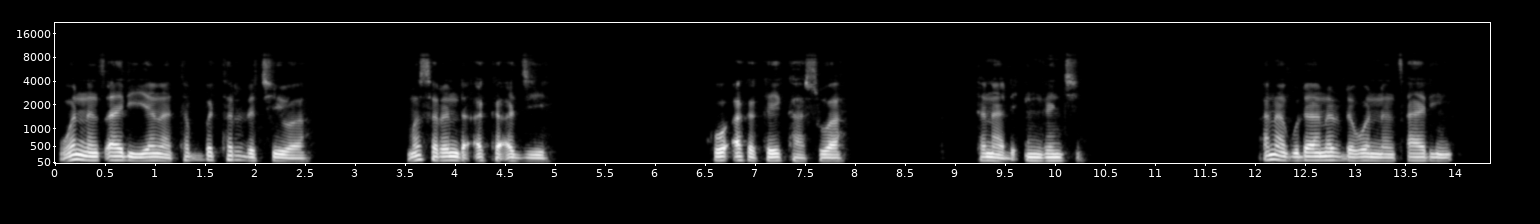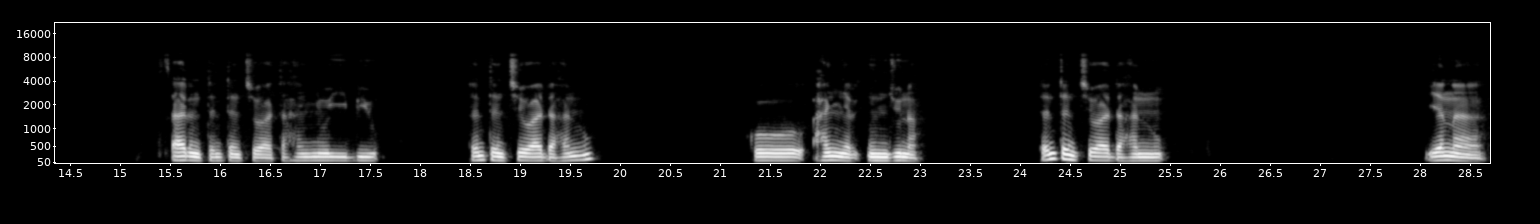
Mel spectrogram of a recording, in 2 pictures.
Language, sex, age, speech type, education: Hausa, male, 15-29, spontaneous, primary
